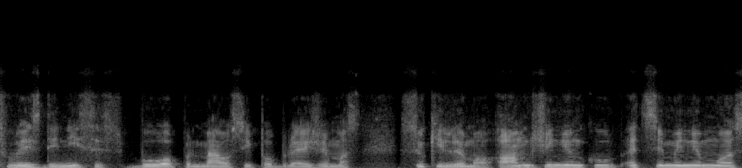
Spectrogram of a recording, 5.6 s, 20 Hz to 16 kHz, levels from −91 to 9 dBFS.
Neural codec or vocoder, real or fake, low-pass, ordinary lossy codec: codec, 16 kHz, 0.4 kbps, LongCat-Audio-Codec; fake; 7.2 kHz; Opus, 24 kbps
